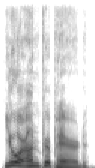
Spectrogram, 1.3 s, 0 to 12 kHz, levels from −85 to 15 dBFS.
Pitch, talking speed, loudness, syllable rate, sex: 175 Hz, 140 wpm, -16 LUFS, 6.3 syllables/s, male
